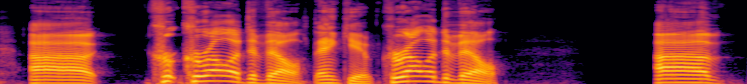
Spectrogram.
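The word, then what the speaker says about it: Cruella de Vil: of the democratic ethos the the the uh Camila DeVille did I pronounce that name right uh Corella DeVille thank you carella DeVille uh of the heinous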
